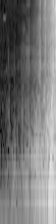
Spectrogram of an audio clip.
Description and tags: Recording session of different impacts reversed to build tension in animation. Very good for introducing a song or transition.
bang, boom, clang, clash, impact, reversic, riser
